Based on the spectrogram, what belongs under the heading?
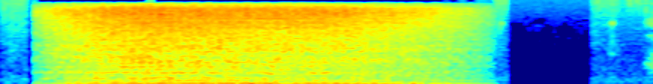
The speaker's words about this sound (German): Und schon schnurrte das Forschermobil weiter zum Fuchsbau, der ganz in der Nähe war.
